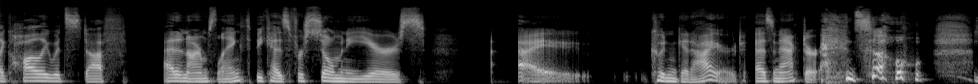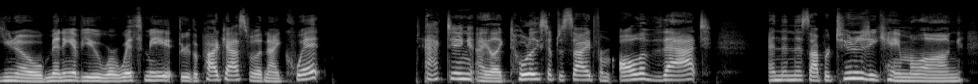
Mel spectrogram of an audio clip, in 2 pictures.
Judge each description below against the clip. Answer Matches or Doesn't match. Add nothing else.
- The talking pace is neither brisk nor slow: Matches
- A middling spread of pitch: Doesn't match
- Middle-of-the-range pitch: Matches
